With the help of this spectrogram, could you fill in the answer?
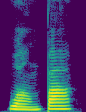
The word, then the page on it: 网吧: wǎng bā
